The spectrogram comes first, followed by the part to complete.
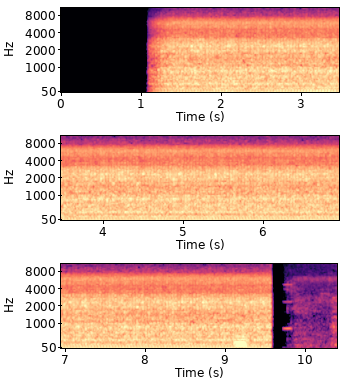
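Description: Safari jeep's engine idling steadily, starting about a second in and cutting off abruptly just before the end, with a short louder blip shortly before it stops.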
